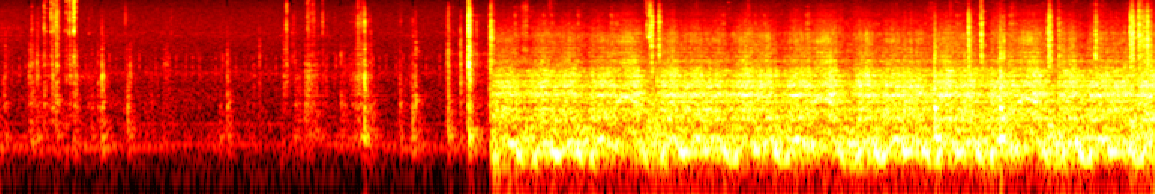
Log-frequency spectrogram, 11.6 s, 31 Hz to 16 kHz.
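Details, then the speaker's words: 1955 Ford Fairlane Victoria, off the road since 1992, new fuel pump, 12 V battery spinning the starter fast: the engine turns over evenly but never fires; it later started with starting fluid. "she acts like she wants to go but she doesn't"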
